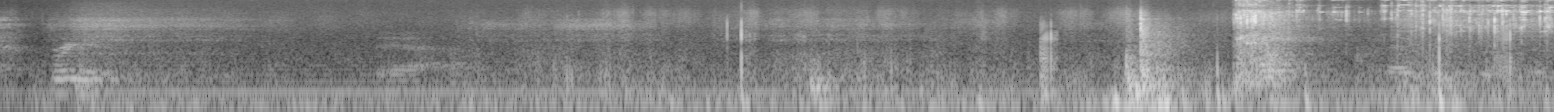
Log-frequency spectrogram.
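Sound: keys jangling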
